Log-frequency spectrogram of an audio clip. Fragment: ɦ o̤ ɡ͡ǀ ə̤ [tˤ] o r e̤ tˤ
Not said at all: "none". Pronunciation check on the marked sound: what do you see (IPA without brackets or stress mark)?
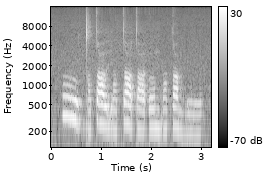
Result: tˤ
